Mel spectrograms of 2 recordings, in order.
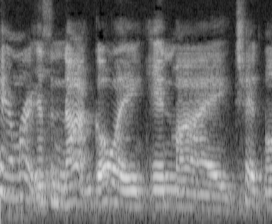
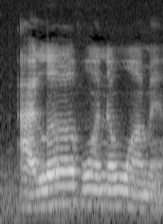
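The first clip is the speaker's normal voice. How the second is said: plain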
